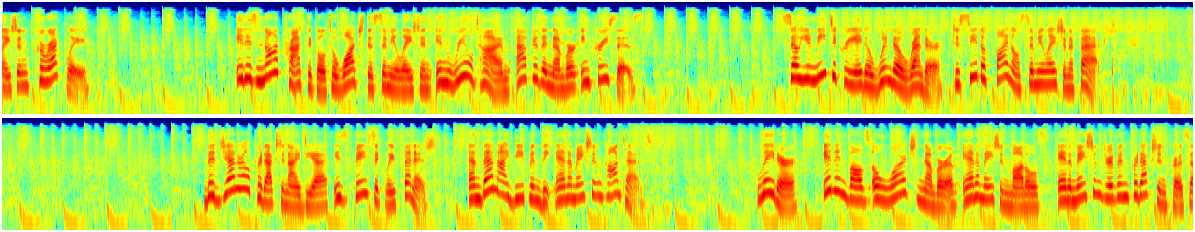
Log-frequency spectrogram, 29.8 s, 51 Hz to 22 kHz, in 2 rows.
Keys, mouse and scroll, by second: 0.3-1.3 alt+drag, 2.8 alt+click, 3.0 alt+right click, 3.4 alt+click, 3.8 alt+click, 4.1 alt+right click, 4.6 alt+click, 5.3 alt+click, 5.6 alt+click, 6.2 alt+click, 6.5 alt+click, 6.8 click, 7.1 click, 7.5 click, 8.0 click, 8.1 click, 8.6 click, 9.2 KP_9, 9.4 KP_0, 9.5 click, 10.0 click, 10.3 click, 10.7 click, 11.1 KP_2, 11.3 KP_0, 12.2 ctrl+d, 13.1 click, 13.5 KP_2, 13.7 KP_0, 13.8 click, 14.2 click, 14.6 click, 15.2 click, 15.9 click, 17.4 drag, 18.1 click, 18.5 click, 18.9 click.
